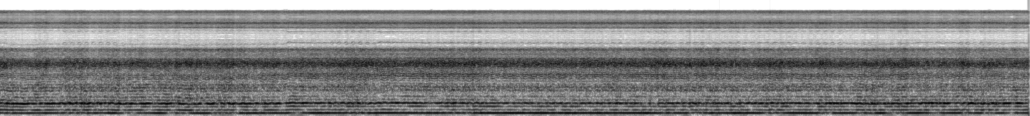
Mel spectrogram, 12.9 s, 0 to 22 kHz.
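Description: Brushless motors and propellers of a DJI Flame Wheel F450 quadcopter, heard from a camera on the airframe, buzzing steadily and loudly as the drone climbs, the pitch wavering only slightly.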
